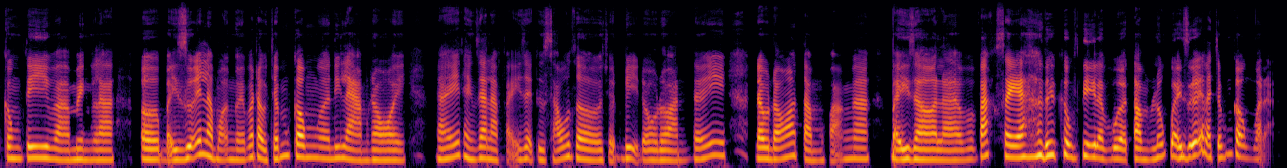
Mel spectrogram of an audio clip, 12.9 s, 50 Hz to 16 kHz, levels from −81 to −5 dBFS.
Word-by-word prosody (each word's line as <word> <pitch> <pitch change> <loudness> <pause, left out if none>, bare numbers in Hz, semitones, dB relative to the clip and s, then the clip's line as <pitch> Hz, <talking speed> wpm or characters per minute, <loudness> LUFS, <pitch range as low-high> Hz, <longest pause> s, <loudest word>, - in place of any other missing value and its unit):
công 205 -1 -2
ty 210 0 +3
và 180 -3 -1
mình 180 0 -2
là, 180 0 0 0.3
ờ, 190 -2 +3
7:30 200 +8 +1
là 250 -4 +3
mọi 185 -3 -5
người 180 -1 -3
bắt 225 - 0
đầu 210 - +3
chấm 200 +8 -2
công, 220 -3 +3
ơ, 200 -1 -2
đi 210 +1 -2
làm 175 -4 0
rồi. 175 -1 -1 0.3
Đấy, 205 +5 0
thành 215 -6 -2
ra 205 +1 +2
là 185 -3 -2
phải 180 - -9
dậy 200 -1 -2
từ 180 +2 -5
6:00 185 0 -1
chuẩn 205 - -8
bị 205 -1 -1
đồ 175 0 -3
đoàn, 175 0 -3
đấy, 240 +7 -2 0.3
đâu 200 -1 +4
đó 200 +5 +1
tầm 170 -2 -3
khoảng, 195 +1 -7
a, 195 -1 -1 0.2
7:00 185 0 +3
là 175 0 -1
v - - -8
vác 235 +3 +3
xe 225 -1 +5 0.2
tới 245 +3 +5
công 245 -6 0
ty 230 0 +2
là 205 - +1
vừa 195 0 0
tầm 185 -1 0
lúc 225 +8 -3
7:30 230 +2 +4
là 225 - +2
chấm 220 +5 -5
công 230 -7 0
bạn - - -7
ạ. - - -16
195 Hz, 250 wpm, -21 LUFS, 180-220 Hz, 0.3 s, xe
